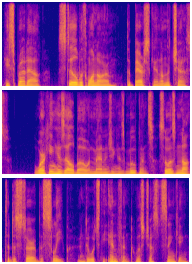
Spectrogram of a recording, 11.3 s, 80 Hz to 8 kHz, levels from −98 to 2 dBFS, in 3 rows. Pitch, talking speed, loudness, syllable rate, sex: 120 Hz, 180 wpm, -19 LUFS, 4.5 syllables/s, male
